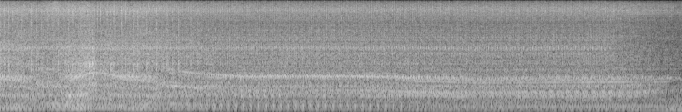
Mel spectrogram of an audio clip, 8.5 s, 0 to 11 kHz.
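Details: 2008 Subaru Legacy GT at idle: fast steady knock over a hissy background; owner suspects rod knock but is not sure.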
